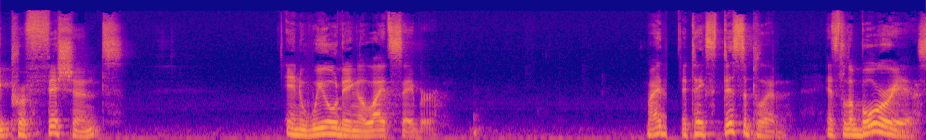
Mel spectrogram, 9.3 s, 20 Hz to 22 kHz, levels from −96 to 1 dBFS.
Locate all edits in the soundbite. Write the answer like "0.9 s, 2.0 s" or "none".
6.7 s, 8.1 s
